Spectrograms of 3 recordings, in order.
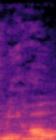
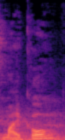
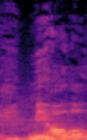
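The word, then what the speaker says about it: Mícheál: please say it correctly if you see it style you might think it's Michael but the EMEA are flimsy and the irish pronunciation is Nihal and sometimes still righted em eh AUL so you'll pronounce correctly me hallo Larry he's from Dublin and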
